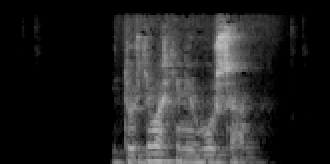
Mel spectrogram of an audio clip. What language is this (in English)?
Greek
